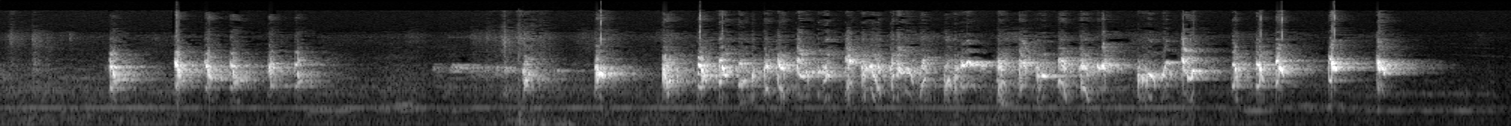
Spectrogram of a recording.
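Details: Young forest sooty-headed bulbul singing to train young birds: a long lively chattering phrase of quick bubbly notes running several seconds with few pauses.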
